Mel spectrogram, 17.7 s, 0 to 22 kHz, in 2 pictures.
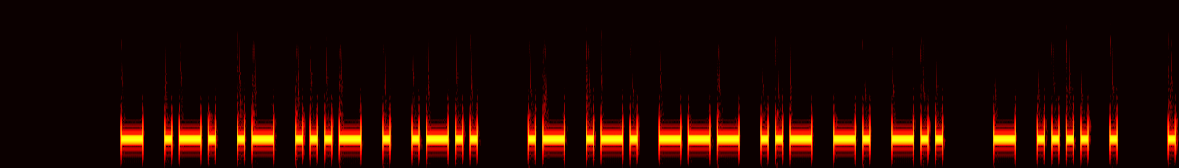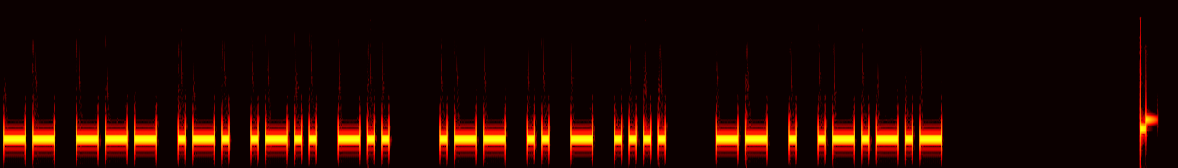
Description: Morse code, heard as a keyed tone, about 22 wpm, 700 Hz. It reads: TRAVEL AROUND THE WORLD WITH ME.
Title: Sentences from Top 1000 Words - Review Part 3 - 22wpm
